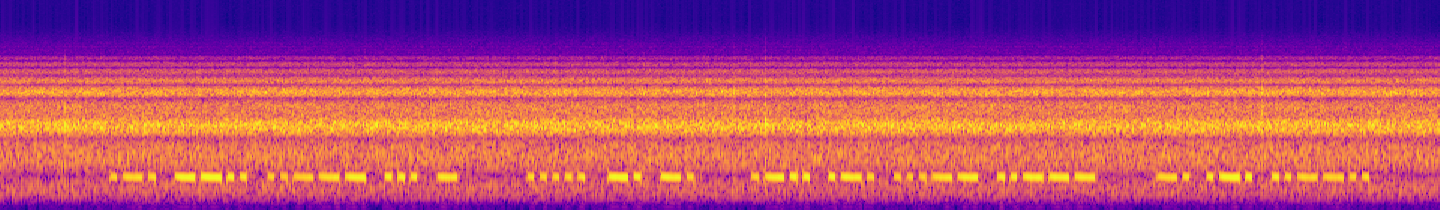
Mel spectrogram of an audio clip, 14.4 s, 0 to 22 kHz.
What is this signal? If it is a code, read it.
Morse code, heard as a keyed tone, hand-sent with a paddle, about 19 wpm, 630 Hz, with radio static. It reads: RZ2ST 5NN LR32 NR?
